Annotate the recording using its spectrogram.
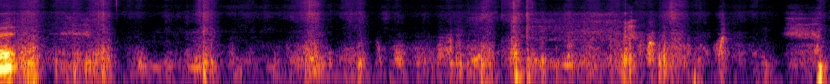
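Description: Faint, irregular rustling of a padded fabric baby nest being handled by hand as its ties are loosened.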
